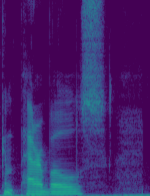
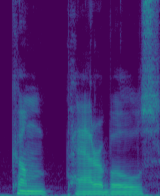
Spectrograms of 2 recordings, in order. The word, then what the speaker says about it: comparables: look look look at look at comparables comparables stress here comparables look at comparables hard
